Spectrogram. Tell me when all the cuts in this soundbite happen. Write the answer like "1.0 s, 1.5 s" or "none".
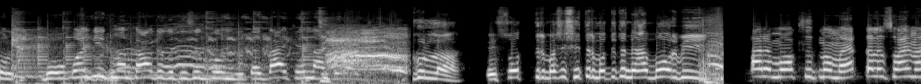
4.1 s, 7.2 s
